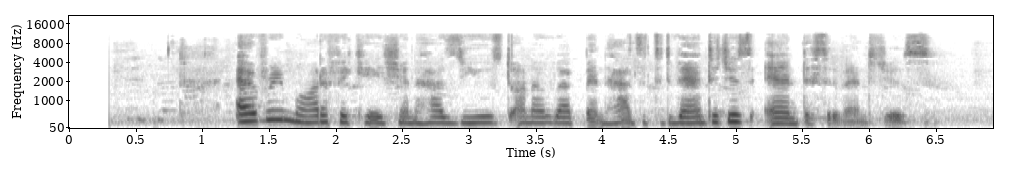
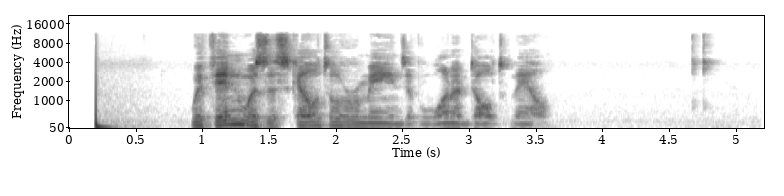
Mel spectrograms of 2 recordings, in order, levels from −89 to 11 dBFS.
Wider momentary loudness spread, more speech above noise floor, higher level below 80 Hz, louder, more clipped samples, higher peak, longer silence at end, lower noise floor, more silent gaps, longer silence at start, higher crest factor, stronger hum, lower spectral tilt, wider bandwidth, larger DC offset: second, 15 LU vs 22 LU; second, 23 dB vs 50 dB; second, -74 dBFS vs -42 dBFS; second, -28 LUFS vs -22 LUFS; neither; second, -8 dBFS vs -2 dBFS; about the same, 0.5 s vs 0.4 s; second, -51 dBFS vs -74 dBFS; neither; first, 0.5 s vs 0.2 s; about the same, 22 dB vs 26 dB; neither; first, -4.5 dB/octave vs -2.5 dB/octave; about the same, 11.5 kHz vs 11.5 kHz; neither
